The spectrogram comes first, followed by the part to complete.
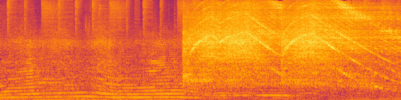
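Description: Craftsman sliding compound miter saw switched on about halfway through and left running, its motor starting suddenly with a whine that rises and falls, over background music.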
